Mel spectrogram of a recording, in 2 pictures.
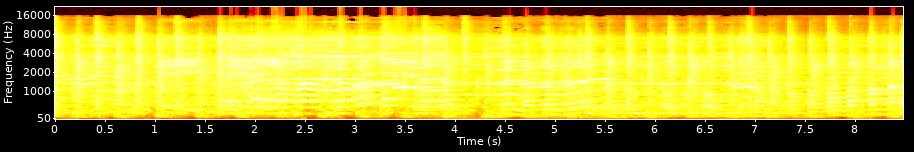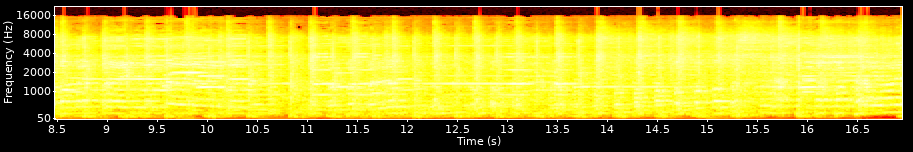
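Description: A small acoustic band plays an instrumental passage: a melodica carries a stepping melody over strummed acoustic guitar and upright double bass, with a steady rhythmic pulse.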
